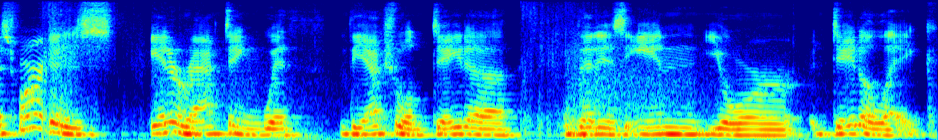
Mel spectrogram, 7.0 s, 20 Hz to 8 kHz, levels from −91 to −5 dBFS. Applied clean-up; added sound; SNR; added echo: neural separator model SepFormer DNS4.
